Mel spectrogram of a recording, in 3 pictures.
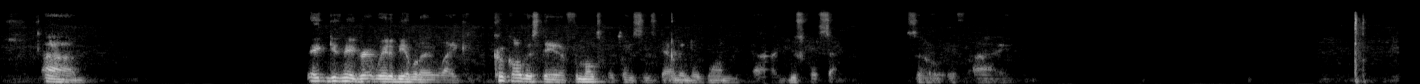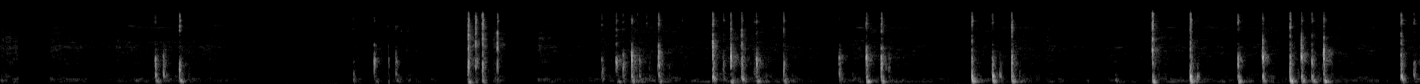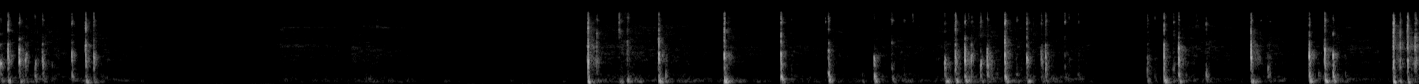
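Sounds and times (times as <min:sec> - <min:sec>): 
speech: 0:00.4 - 0:00.9, 0:03.1 - 0:10.2
typing on a computer keyboard: 0:13.4 - 0:14.0, 0:15.7 - 0:16.2, 0:17.7 - 0:19.3, 0:20.2 - 0:23.2, 0:23.9 - 0:24.5, 0:25.7 - 0:27.6, 0:28.2 - 0:29.5, 0:34.2 - 0:42.5.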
